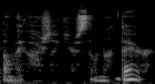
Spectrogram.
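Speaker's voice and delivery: hushed whispered self-talk, trailing into a laugh; a dismayed whisper to her own stomach. Retold or imitated. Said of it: "I'm like".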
